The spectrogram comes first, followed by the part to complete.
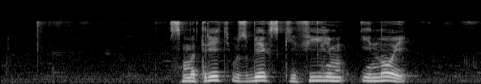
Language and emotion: Russian, neutral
